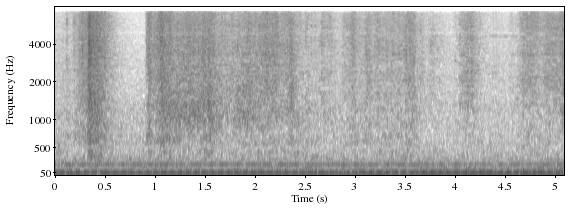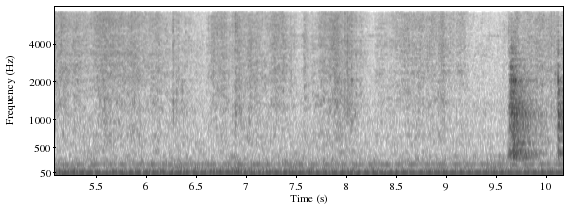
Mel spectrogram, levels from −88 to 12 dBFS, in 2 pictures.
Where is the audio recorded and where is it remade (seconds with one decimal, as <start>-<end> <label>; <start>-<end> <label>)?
0.0-0.5 remade; 0.5-2.6 recorded; 2.6-3.6 remade; 3.6-4.4 recorded; 4.4-8.5 remade; 8.5-10.2 recorded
